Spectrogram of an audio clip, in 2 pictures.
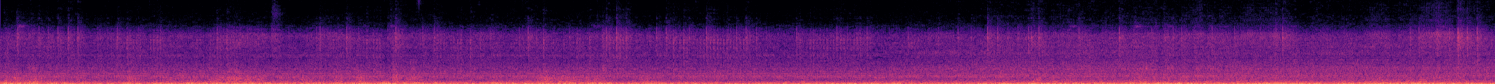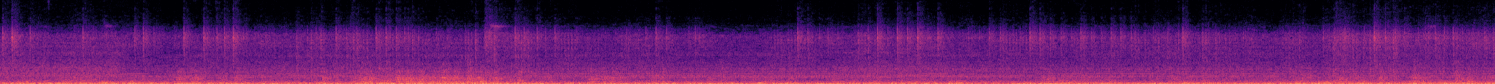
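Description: Steady running noise of a moving passenger train heard from inside the carriage, a low rumble that holds even throughout.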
